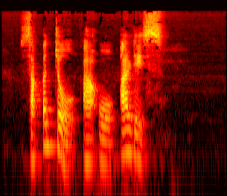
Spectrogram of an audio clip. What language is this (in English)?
Paiwan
